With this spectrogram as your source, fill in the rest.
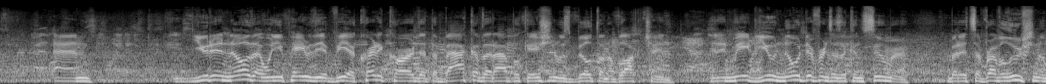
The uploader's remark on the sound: Live From The Crypto Invest Summit West 2018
